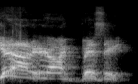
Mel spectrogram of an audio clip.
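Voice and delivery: screaming high and loud. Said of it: "he just screamed at her".

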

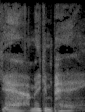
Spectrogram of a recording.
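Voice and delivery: muttering under breath. Retelling what the speaker said under their breath at the end of a movie. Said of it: "saying under my breath and in my head".

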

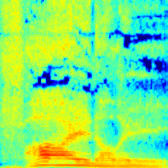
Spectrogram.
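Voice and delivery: rough, creaky voice, drawn out. Showing the only line that works as The Rock. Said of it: "the only thing I can say as The Rock".

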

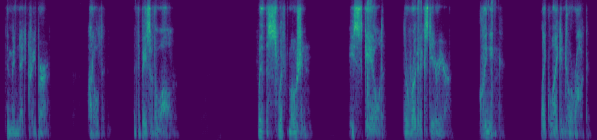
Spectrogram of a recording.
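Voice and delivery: muttering under his breath. Playing a character who narrates his own climb: muttering under his breath. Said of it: "Under his breath, he's narrating".

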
